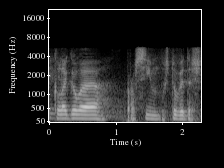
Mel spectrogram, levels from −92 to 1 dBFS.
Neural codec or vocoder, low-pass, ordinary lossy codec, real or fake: codec, 16 kHz, 0.5 kbps, X-Codec, WavLM features, trained on Multilingual LibriSpeech; 5.4 kHz; Opus, 64 kbps; fake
